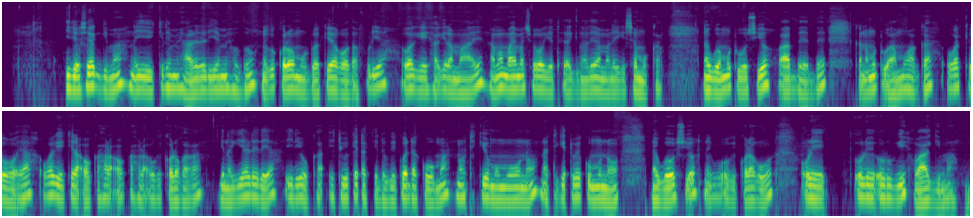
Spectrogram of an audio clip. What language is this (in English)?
Kikuyu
